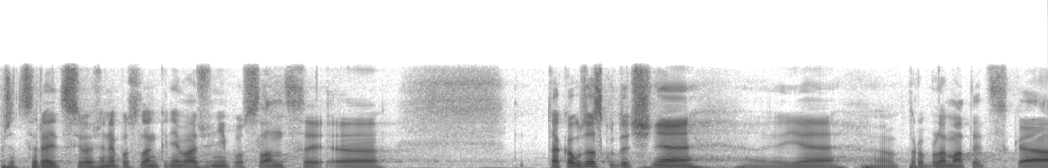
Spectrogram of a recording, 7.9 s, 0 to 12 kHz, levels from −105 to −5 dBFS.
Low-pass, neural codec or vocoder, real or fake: 7.2 kHz; none; real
